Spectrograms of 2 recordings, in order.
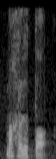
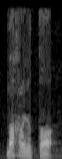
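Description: Both takes have the same delivery.

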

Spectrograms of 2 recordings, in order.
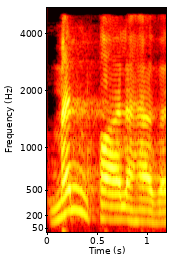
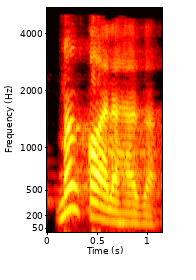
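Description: First: The n is pronounced clearly before the q. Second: The n is hidden, gliding straight into the q. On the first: The speaker calls it wrong. "لا يقرع بلسانه حرف النون" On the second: The speaker calls it right. "من الميم إلى القاف على طول"

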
